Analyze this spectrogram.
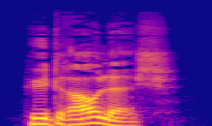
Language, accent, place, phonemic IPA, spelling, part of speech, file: German, Germany, Berlin, /hyˈdʁaʊ̯lɪʃ/, hydraulisch, adjective, De-hydraulisch.ogg
- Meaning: hydraulic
